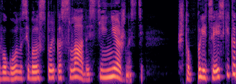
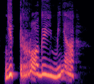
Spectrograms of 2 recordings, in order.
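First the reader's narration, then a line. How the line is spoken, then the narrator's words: Shrieking protest. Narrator (Russian): взвизгнула я, когда муж попытался обнять меня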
